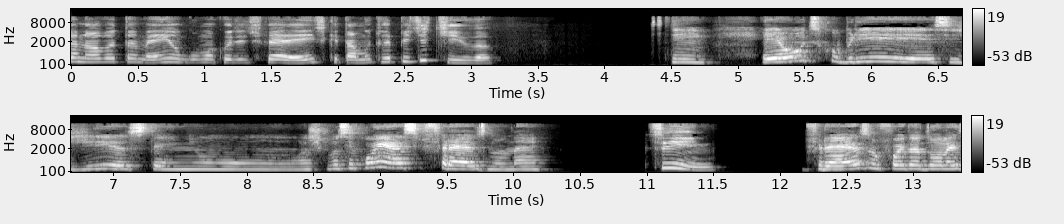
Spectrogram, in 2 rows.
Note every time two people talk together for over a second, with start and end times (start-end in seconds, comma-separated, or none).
none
